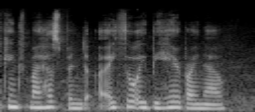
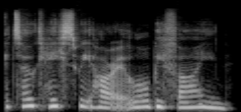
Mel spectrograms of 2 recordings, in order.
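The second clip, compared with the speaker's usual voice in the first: a touch of soothing, higher mother's voice; gently comforting mother; 12 semitones higher than usual. A narrator's reading. Mother holding her shocked daughter, lightly voiced and soothing.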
